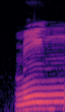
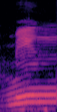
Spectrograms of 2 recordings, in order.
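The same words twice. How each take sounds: First: The nasal sound is light, like eng. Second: The same.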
